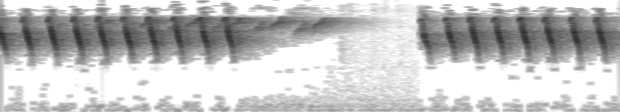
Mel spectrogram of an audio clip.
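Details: Ciblek kristal, a bar-winged prinia, singing ngebren style: a fast string of high chipping notes trailing into a thin whistle, then after a short pause a second rapid run.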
